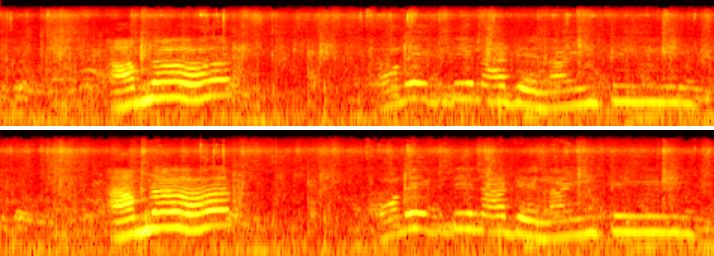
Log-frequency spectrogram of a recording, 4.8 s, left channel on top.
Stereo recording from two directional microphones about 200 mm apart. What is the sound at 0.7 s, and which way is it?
Speech, 45° right (ahead or behind).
